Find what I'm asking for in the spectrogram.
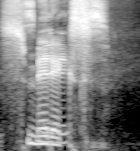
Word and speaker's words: Smithwick's: A ticket includes a full Irish breakfast, a pint of Guinness, or is it Smithwick's? Did I say that right? – Smittick's. – Really? – Smittick's. – Yeah. You said it wrong.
